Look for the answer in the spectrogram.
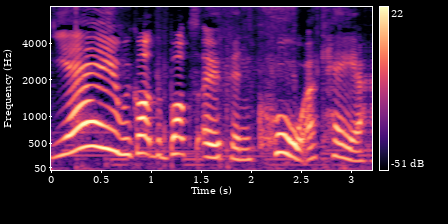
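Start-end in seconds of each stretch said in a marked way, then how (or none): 0.1-2.1 high, loud yay; bright burst of celebration; happy cheer. Real, not acted. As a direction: cheer it out in triumph. Box finally cut open.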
